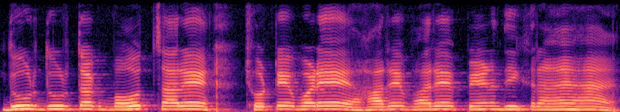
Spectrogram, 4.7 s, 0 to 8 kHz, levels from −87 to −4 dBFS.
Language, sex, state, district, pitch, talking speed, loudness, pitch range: Hindi, male, Jharkhand, Garhwa, 230 Hz, 165 wpm, -16 LUFS, 215-235 Hz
